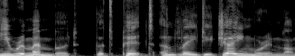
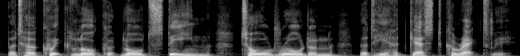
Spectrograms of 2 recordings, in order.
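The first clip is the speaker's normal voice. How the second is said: ordinary delivery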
